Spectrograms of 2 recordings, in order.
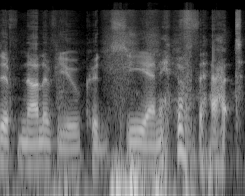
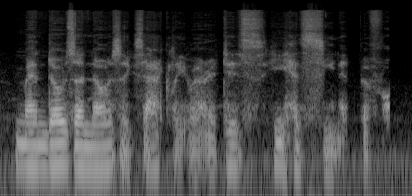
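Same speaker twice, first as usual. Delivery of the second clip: very quiet, hushed, secretive close whisper; 11 dB quieter than usual. Narrating a man who comes up close to Natalia's ear, whispering. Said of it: "he kind of whispers in your ear".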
